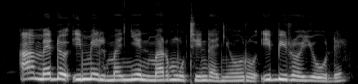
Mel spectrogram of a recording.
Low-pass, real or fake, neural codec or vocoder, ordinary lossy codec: 19.8 kHz; fake; vocoder, 44.1 kHz, 128 mel bands every 512 samples, BigVGAN v2; Opus, 32 kbps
